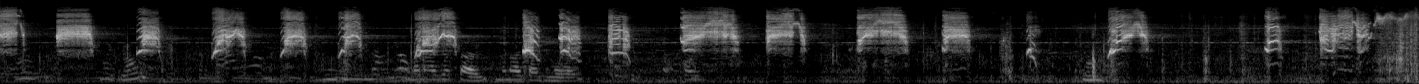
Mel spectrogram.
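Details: Young chimpanzee Gina crying and refusing to let her carer go home, pleading for her to stay: harsh, high screeching bursts repeated about every half second to second, with brief low murmurs between them.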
